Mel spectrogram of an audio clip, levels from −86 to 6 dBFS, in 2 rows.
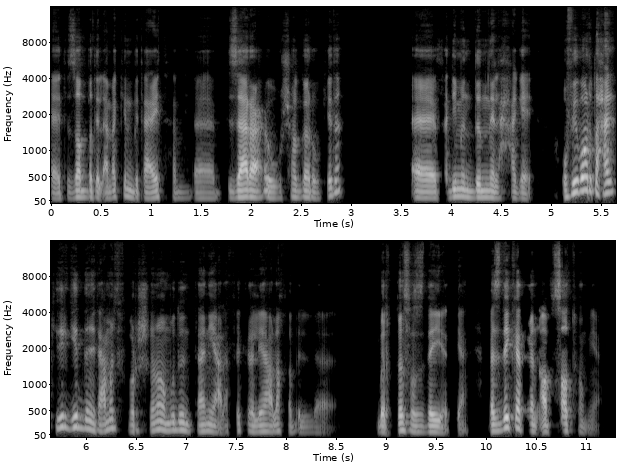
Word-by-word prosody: تضبط 120 Hz, +3 st, -1 dB
الأماكن 120 Hz, +1 st, -4 dB
بتاعتها 110 Hz, +1 st, -2 dB
ب 105 Hz, -1 st, -12 dB
بزرع 120 Hz, +2 st, +6 dB
وشجر 115 Hz, +2 st, -3 dB
وكده، 100 Hz, -, -5 dB, 0.7 s
آآ 110 Hz, -2 st, +4 dB
فدي 130 Hz, +4 st, -3 dB
من 130 Hz, -4 st, 0 dB
ضمن 120 Hz, 0 st, +2 dB
الحاجات، 105 Hz, -, -4 dB, 0.3 s
وفي 205 Hz, -, +4 dB
برضو 240 Hz, +1 st, +6 dB
حاجات 200 Hz, +3 st, +5 dB
كتير 195 Hz, -1 st, -1 dB
جدًا 180 Hz, -4 st, 0 dB
اتعملت 135 Hz, +8 st, -2 dB
في -, -, -25 dB
برشلونة 130 Hz, +5 st, -4 dB
ومدن 140 Hz, -2 st, -2 dB
تانية- 115 Hz, 0 st, -3 dB
على -, -, -7 dB
فكرة- 130 Hz, -3 st, -10 dB
ليها 115 Hz, +2 st, -1 dB
علاقة 120 Hz, +2 st, -6 dB
بال 100 Hz, 0 st, -17 dB, 0.4 s
بالقصص 125 Hz, -5 st, -1 dB
دِيَّة 105 Hz, -1 st, +2 dB
يعني، -, -, -12 dB, 0.2 s
بس 120 Hz, -, +3 dB
دي 185 Hz, -, +7 dB
كانت 175 Hz, -3 st, +3 dB
من -, -, -3 dB
أبسطُهم -, -, 0 dB
يعني. -, -, -21 dB
120 Hz, 190 wpm, -25 LUFS, 110-135 Hz, 0.7 s, دي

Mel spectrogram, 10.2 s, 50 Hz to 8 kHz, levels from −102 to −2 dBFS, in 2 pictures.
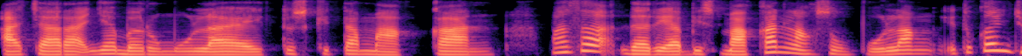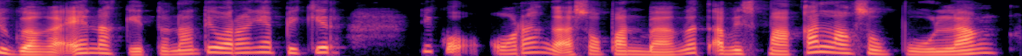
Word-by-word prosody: acaranya 155 Hz, +3 st, +3 dB
baru 165 Hz, -1 st, 0 dB
mulai, 155 Hz, -1 st, +2 dB
terus 185 Hz, -3 st, -3 dB
kita 180 Hz, -1 st, -2 dB
makan, 155 Hz, +1 st, +2 dB, 0.2 s
masa 275 Hz, +5 st, +1 dB
dari 170 Hz, -3 st, +3 dB
habis 165 Hz, +3 st, 0 dB
makan 180 Hz, -, +4 dB
langsung 180 Hz, -2 st, -2 dB
pulang? 190 Hz, +6 st, +1 dB
Itu 265 Hz, -, -8 dB
kan 350 Hz, +4 st, +3 dB
juga 165 Hz, -, +1 dB
nggak -, -, +1 dB
enak, 220 Hz, -, -1 dB
gitu. 150 Hz, +2 st, -6 dB
Nanti 195 Hz, +8 st, 0 dB
orangnya 245 Hz, +3 st, -1 dB
pikir, 255 Hz, +2 st, -1 dB, 0.4 s
"Ini 310 Hz, -, -9 dB
kok -, -, -5 dB
orang 215 Hz, +7 st, -3 dB
nggak -, -, +1 dB
sopan 170 Hz, -1 st, -2 dB
banget, 155 Hz, +10 st, -2 dB
habis 190 Hz, -1 st, -3 dB
makan 215 Hz, -, +1 dB
langsung 200 Hz, -7 st, -1 dB
pulang." 160 Hz, +8 st, 0 dB
175 Hz, 180 wpm, -25 LUFS, 155-225 Hz, 0.4 s, makan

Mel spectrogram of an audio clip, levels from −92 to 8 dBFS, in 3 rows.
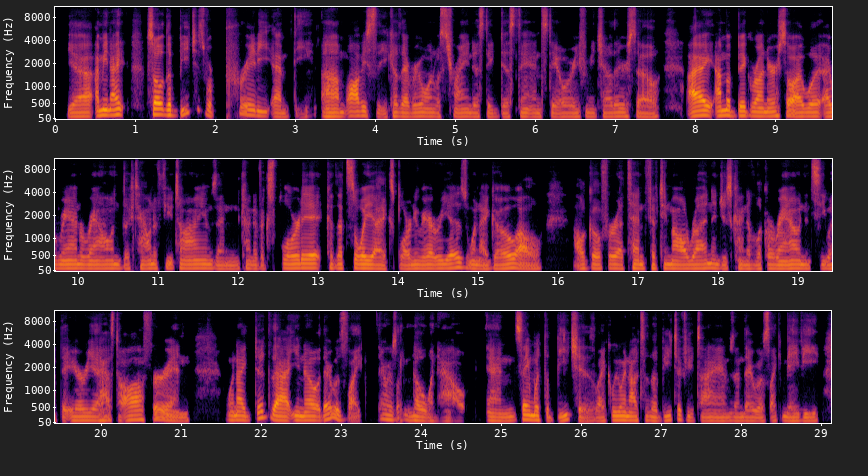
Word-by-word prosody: Yeah, 110 Hz, +1 st, +2 dB
I 135 Hz, -, +2 dB
mean, 150 Hz, +1 st, +6 dB
I 160 Hz, +2 st, +6 dB, 0.3 s
so 165 Hz, -1 st, +8 dB
the 155 Hz, 0 st, +6 dB
beaches 225 Hz, -, -4 dB
were -, -, -2 dB
pretty 130 Hz, -5 st, -1 dB
empty, 105 Hz, 0 st, -5 dB
um, 110 Hz, 0 st, +1 dB
obviously, 125 Hz, -6 st, +2 dB
'cause 115 Hz, +3 st, -4 dB
everyone 110 Hz, +1 st, -1 dB
was 105 Hz, +1 st, -2 dB
trying 110 Hz, -1 st, -2 dB
to 105 Hz, 0 st, -5 dB
stay 105 Hz, -, -4 dB
distant 105 Hz, +1 st, -4 dB
and 105 Hz, 0 st, -6 dB
stay 105 Hz, -, -4 dB
away 105 Hz, +1 st, -5 dB
from 110 Hz, -, -7 dB
each 105 Hz, -, -5 dB
other, 110 Hz, +2 st, -3 dB
so 100 Hz, -1 st, -2 dB, 0.3 s
I 140 Hz, +1 st, +8 dB
I'm 135 Hz, +2 st, +5 dB
a 140 Hz, -, +5 dB
big 130 Hz, +1 st, +2 dB
runner, 120 Hz, 0 st, +3 dB
so -, -, +4 dB
I 110 Hz, -, +6 dB
would 115 Hz, +1 st, +1 dB
I 110 Hz, -, +1 dB
ran 115 Hz, +1 st, 0 dB
around 110 Hz, 0 st, -1 dB
the 110 Hz, -, -6 dB
town 110 Hz, +1 st, -3 dB
a -, -, -5 dB
few -, -, -6 dB
times 115 Hz, 0 st, -1 dB
and 100 Hz, 0 st, -6 dB
kind 110 Hz, -1 st, -6 dB
of 105 Hz, -, -8 dB
explored 120 Hz, +3 st, +1 dB
it 125 Hz, 0 st, +4 dB
'cause 120 Hz, -1 st, -6 dB
that's 120 Hz, -1 st, 0 dB
the 125 Hz, -, +2 dB
way 115 Hz, -1 st, +5 dB
I 110 Hz, -2 st, +1 dB
explore 105 Hz, +1 st, -3 dB
new 110 Hz, 0 st, -1 dB
areas, 115 Hz, +4 st, +1 dB
when 110 Hz, -1 st, -2 dB
I 100 Hz, +1 st, -3 dB
go, 110 Hz, +4 st, +1 dB
I'll 125 Hz, -, 0 dB, 0.4 s
I'll 115 Hz, -1 st, -2 dB
go 110 Hz, 0 st, -1 dB
for 115 Hz, +1 st, -1 dB
a 110 Hz, -, -1 dB
10, 115 Hz, 0 st, -1 dB
fifteen-mile 110 Hz, -1 st, -1 dB
run 115 Hz, +2 st, 0 dB
and 115 Hz, -, -3 dB
just 105 Hz, -1 st, 0 dB
kind 105 Hz, -1 st, -4 dB
of 105 Hz, -, -5 dB
look 105 Hz, +1 st, -7 dB
around 110 Hz, +1 st, +1 dB
and 110 Hz, -, -7 dB
see 110 Hz, -, 0 dB
what 105 Hz, -, -5 dB
the -, -, -5 dB
area 110 Hz, 0 st, -1 dB
has 110 Hz, +1 st, -2 dB
to -, -, -6 dB
offer 125 Hz, -, +1 dB
and -, -, -2 dB, 0.4 s
when 120 Hz, +1 st, -1 dB
I 125 Hz, -1 st, +3 dB
did 185 Hz, +4 st, 0 dB
that, 120 Hz, -, +5 dB
you 125 Hz, -, +2 dB
know, 115 Hz, -1 st, +3 dB
there -, -, +2 dB
was 130 Hz, -3 st, -1 dB
like -, -, -4 dB, 0.2 s
there 145 Hz, -, -5 dB
was, 130 Hz, -2 st, -1 dB
like, -, -, -9 dB
no 115 Hz, -2 st, -1 dB
one 95 Hz, 0 st, -7 dB
out -, -, -6 dB, 0.3 s
and 105 Hz, -1 st, -2 dB
same 135 Hz, -1 st, +6 dB
with 125 Hz, -2 st, +2 dB
the 110 Hz, -, -5 dB
beaches, 105 Hz, -2 st, -1 dB
like, 100 Hz, +4 st, -6 dB
we 120 Hz, -, +2 dB
went 120 Hz, -1 st, +3 dB
out 110 Hz, 0 st, 0 dB
to 115 Hz, -, -6 dB
the 105 Hz, -3 st, -3 dB
beach 115 Hz, +6 st, -4 dB
a 135 Hz, -, 0 dB
few 115 Hz, -4 st, -6 dB
times 100 Hz, 0 st, -4 dB
and 100 Hz, 0 st, -5 dB
there 100 Hz, 0 st, -3 dB
was 95 Hz, +1 st, -2 dB
like 105 Hz, +3 st, -7 dB
maybe 100 Hz, 0 st, -4 dB
115 Hz, 240 wpm, -24 LUFS, 105-120 Hz, 0.4 s, so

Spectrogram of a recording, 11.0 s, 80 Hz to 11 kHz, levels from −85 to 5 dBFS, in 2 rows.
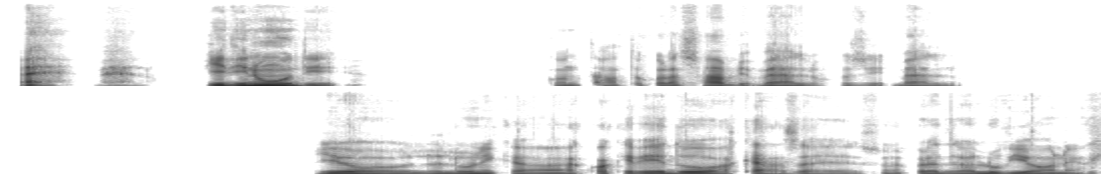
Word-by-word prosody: Eh -, -, +3 dB, 0.2 s
bello. -, -, -14 dB, 0.3 s
Piedi 100 Hz, 0 st, +6 dB
nudi 105 Hz, -7 st, +8 dB, 1.1 s
contatto 90 Hz, +2 st, -12 dB
con 95 Hz, -, -7 dB
la 95 Hz, -, -4 dB
sabbia. 95 Hz, -2 st, -1 dB
Bello 85 Hz, -2 st, -5 dB
così, 85 Hz, -1 st, -17 dB
bello. 85 Hz, -3 st, -10 dB, 2.3 s
Io 100 Hz, -5 st, 0 dB
l 90 Hz, +2 st, -9 dB
l'unica 105 Hz, +1 st, -5 dB
acqua 115 Hz, 0 st, -5 dB
che 110 Hz, -, -5 dB
vedo 105 Hz, -2 st, +2 dB
a 100 Hz, -, -8 dB
casa 120 Hz, -7 st, -6 dB
è 85 Hz, 0 st, -15 dB
sono 95 Hz, -1 st, -16 dB
quella 100 Hz, +1 st, -7 dB
dell'alluvione. 90 Hz, -4 st, -4 dB
95 Hz, 125 wpm, -23 LUFS, 90-105 Hz, 2.3 s, nudi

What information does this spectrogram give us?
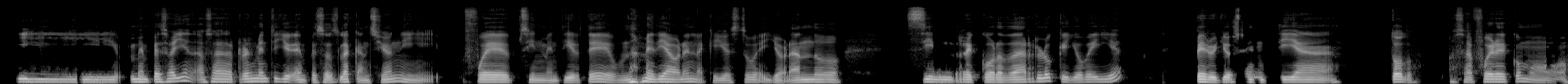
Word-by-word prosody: Y, 115 Hz, -3 st, 0 dB
me 125 Hz, +1 st, +2 dB
empezó 120 Hz, +2 st, +1 dB
a -, -, +4 dB
llen 160 Hz, +1 st, -1 dB
o 110 Hz, -, -3 dB
sea, 125 Hz, -1 st, +1 dB
realmente, 135 Hz, +2 st, 0 dB
yo 130 Hz, -, +2 dB
empezó 105 Hz, 0 st, -1 dB
la 120 Hz, +1 st, +3 dB
canción, 110 Hz, +8 st, -2 dB
y 100 Hz, -6 st, -4 dB, 0.3 s
fue, 110 Hz, -1 st, +3 dB
sin 100 Hz, -3 st, -2 dB
mentirte, 105 Hz, +5 st, 0 dB
una 100 Hz, +5 st, +1 dB
1/2 125 Hz, -3 st, +4 dB
hora, 115 Hz, +3 st, -1 dB
en 130 Hz, -, -1 dB
la -, -, -6 dB
que 95 Hz, -, -8 dB
yo 95 Hz, 0 st, -2 dB
estuve 105 Hz, +1 st, -4 dB
llorando, 110 Hz, +2 st, 0 dB, 0.6 s
sin 115 Hz, -3 st, +1 dB
recordar 115 Hz, +2 st, +1 dB
lo 155 Hz, +2 st, +2 dB
que 115 Hz, -6 st, -2 dB
yo 110 Hz, +1 st, -1 dB
veía, 120 Hz, +3 st, -2 dB, 0.7 s
pero 120 Hz, -3 st, +7 dB
yo 110 Hz, +1 st, +2 dB
sentía 110 Hz, -1 st, -1 dB, 0.4 s
todo. 105 Hz, -5 st, 0 dB, 0.2 s
O 115 Hz, -, -10 dB
sea, 110 Hz, 0 st, -3 dB
fue 120 Hz, 0 st, +3 dB
como 100 Hz, -9 st, -5 dB
115 Hz, 150 wpm, -23 LUFS, 105-125 Hz, 0.7 s, pero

